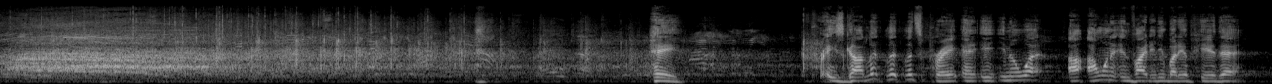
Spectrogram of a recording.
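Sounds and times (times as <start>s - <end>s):
large crowd applauding: 0.0s - 7.3s
speech: 6.5s - 6.9s, 8.3s - 12.5s.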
